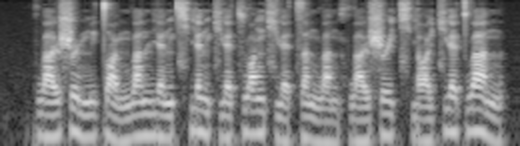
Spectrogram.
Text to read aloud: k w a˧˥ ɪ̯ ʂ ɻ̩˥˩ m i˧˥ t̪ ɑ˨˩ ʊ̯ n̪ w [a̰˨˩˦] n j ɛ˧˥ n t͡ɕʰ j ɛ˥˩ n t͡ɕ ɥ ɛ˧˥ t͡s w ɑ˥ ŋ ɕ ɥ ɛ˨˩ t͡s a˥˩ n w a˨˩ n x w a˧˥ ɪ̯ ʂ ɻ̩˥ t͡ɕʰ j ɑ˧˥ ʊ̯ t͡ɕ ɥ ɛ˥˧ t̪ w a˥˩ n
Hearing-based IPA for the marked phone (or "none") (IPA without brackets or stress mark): a˥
